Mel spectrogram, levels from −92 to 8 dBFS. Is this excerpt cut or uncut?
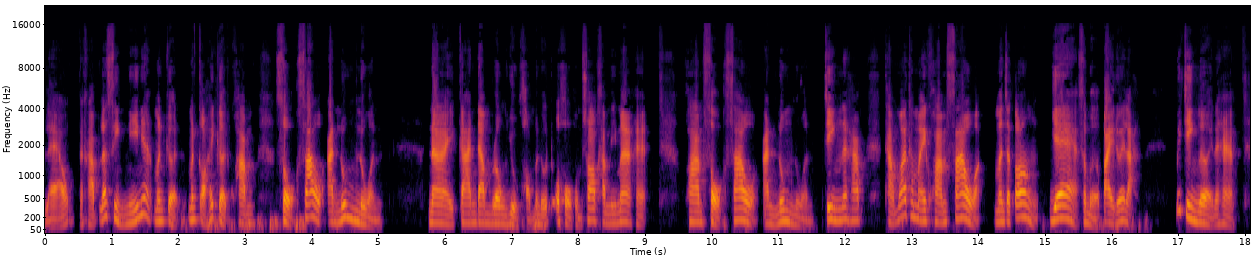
cut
